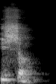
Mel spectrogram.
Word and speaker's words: Esan: there is nothing like Isa the right pronunciation is ISA because the the white people were pronouncing it because the first letter started from E and in in language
